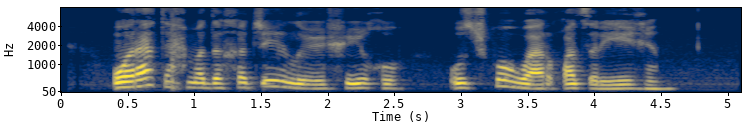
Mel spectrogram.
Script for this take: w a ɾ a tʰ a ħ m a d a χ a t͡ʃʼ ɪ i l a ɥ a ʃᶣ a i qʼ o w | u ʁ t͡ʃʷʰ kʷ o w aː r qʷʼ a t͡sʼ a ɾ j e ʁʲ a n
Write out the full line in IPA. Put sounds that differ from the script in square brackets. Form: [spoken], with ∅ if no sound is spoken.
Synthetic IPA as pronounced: w a ɾ a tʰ a ħ m a d a χ a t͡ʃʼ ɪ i l a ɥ a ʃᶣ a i qʼ o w | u [z] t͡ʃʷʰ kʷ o w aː r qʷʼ a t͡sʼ a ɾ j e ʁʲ a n

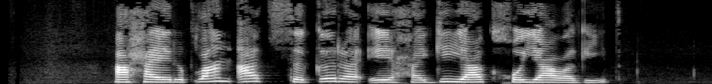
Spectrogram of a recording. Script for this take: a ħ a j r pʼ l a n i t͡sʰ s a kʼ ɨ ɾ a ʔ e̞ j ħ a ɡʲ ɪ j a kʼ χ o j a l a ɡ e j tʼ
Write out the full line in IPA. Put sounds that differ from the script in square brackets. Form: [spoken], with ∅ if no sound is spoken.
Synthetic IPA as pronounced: a ħ a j r pʼ l a n [a] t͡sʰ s a kʼ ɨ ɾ a ʔ e̞ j ħ a ɡʲ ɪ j a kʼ χ o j a l a ɡ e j tʼ

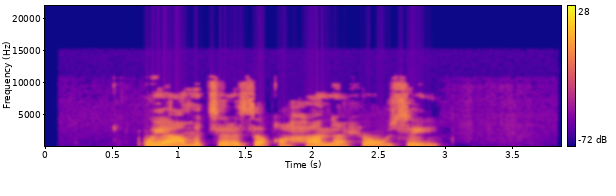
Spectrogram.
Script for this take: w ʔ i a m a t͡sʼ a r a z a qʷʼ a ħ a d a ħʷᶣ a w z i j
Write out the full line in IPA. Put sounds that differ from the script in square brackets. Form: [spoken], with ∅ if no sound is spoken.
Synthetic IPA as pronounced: w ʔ i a m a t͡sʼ a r a z a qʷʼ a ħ a [n] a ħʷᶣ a w z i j

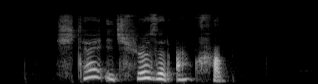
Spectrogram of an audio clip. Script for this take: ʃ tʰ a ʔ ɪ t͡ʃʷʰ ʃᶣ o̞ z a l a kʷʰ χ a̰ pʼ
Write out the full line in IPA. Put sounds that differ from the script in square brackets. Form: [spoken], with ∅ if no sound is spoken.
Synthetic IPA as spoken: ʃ tʰ a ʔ [i] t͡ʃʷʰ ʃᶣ o̞ z a [r] a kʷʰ χ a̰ pʼ

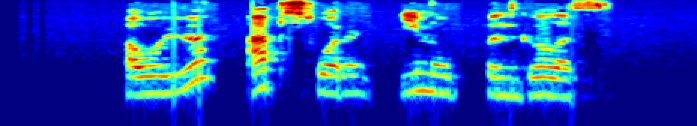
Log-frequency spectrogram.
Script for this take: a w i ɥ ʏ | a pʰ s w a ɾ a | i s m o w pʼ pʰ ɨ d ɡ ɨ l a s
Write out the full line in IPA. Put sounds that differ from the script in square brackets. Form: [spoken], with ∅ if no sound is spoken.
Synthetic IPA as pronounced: a w [a] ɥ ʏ | a pʰ s w a ɾ a | i [∅] m o w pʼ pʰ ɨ [n] ɡ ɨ l a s

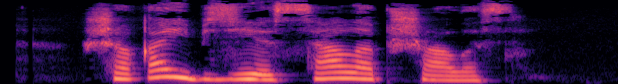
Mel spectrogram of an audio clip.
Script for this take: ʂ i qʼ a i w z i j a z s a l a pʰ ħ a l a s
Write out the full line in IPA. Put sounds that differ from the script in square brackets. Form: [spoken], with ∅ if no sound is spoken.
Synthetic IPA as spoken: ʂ [a] qʼ a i [b] z i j a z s a l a pʰ [ʂ] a l a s

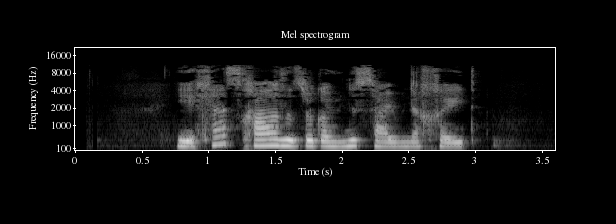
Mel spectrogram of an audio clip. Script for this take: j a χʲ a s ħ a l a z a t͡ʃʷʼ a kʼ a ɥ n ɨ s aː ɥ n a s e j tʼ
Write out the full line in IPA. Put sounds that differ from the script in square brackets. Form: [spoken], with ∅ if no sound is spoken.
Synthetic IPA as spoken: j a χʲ a s [χ] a l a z a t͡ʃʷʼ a kʼ a ɥ n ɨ s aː ɥ n a [χ] e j tʼ

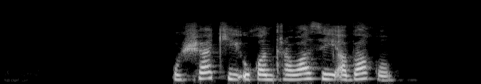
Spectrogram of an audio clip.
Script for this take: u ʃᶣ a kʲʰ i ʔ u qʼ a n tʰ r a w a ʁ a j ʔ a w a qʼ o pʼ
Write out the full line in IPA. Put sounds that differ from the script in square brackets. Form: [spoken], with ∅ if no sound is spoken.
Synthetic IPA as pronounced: u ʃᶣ a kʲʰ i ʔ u qʼ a n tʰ r a w a [z] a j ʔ a [b] a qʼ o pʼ

